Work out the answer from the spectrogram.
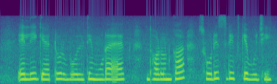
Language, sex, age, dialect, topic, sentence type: Bengali, female, 18-24, Western, agriculture, statement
